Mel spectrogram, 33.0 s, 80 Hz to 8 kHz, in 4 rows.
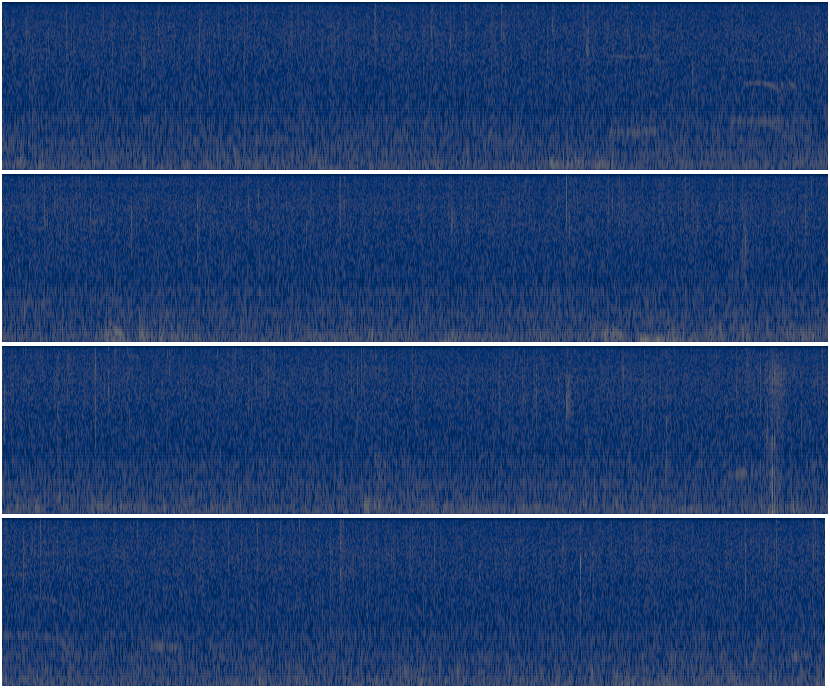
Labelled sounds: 6.1	6.4	killer whale, Bigg's (transient), call T01, 2.9 to 3.1 kHz
7.4	7.8	killer whale, Bigg's (transient), call T02, 1.6 to 1.9 kHz
25.1	25.4	killer whale, Bigg's (transient), 1.8 to 1.9 kHz
26.3	26.6	killer whale, Bigg's (transient), 0.78 to 0.84 kHz

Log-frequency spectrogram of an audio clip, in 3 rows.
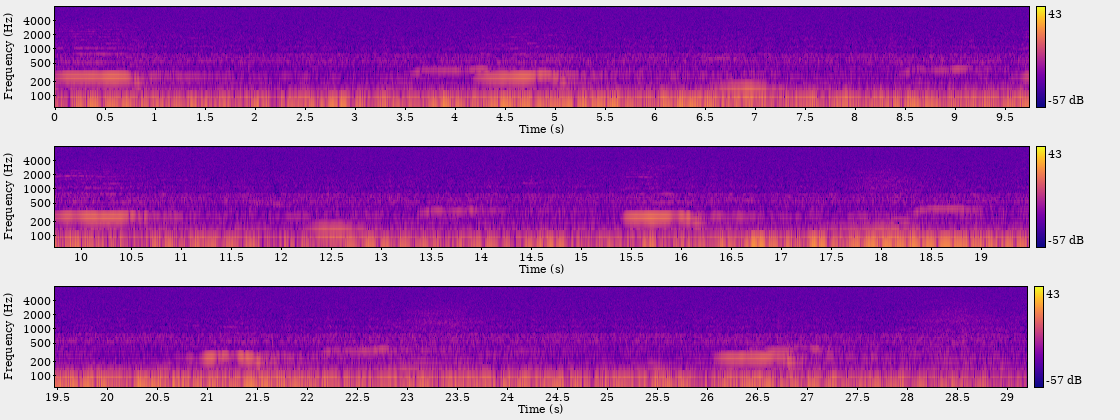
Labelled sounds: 0.2	0.6	humpback whale, 0.80 to 1.1 kHz
9.7	10.1	humpback whale, 1.7 to 2.0 kHz

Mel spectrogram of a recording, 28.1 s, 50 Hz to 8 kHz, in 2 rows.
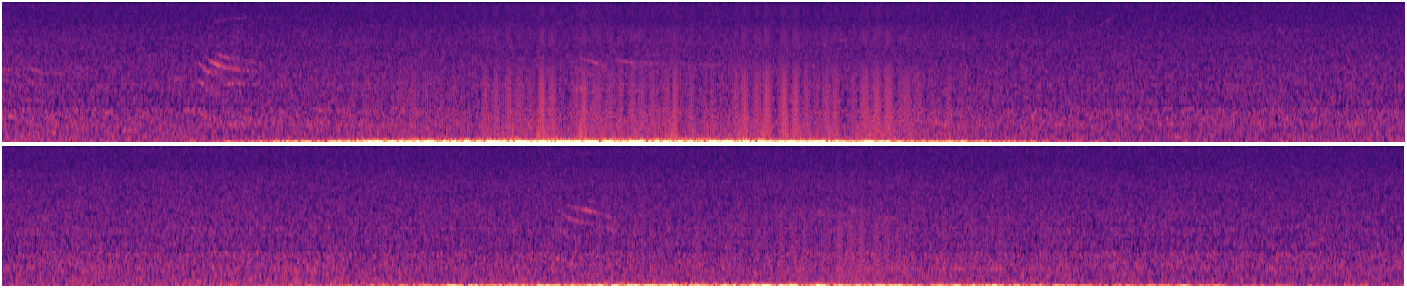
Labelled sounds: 2.0	2.5	killer whale, Bigg's (transient), 1.8 to 5.6 kHz
5.8	6.1	killer whale, Bigg's (transient), 1.9 to 2.3 kHz
19.6	20.0	killer whale, Bigg's (transient), 1.4 to 2.2 kHz

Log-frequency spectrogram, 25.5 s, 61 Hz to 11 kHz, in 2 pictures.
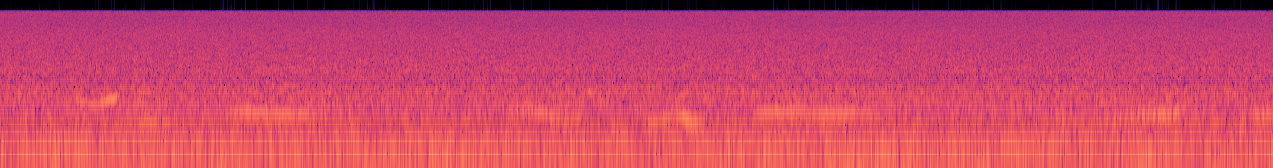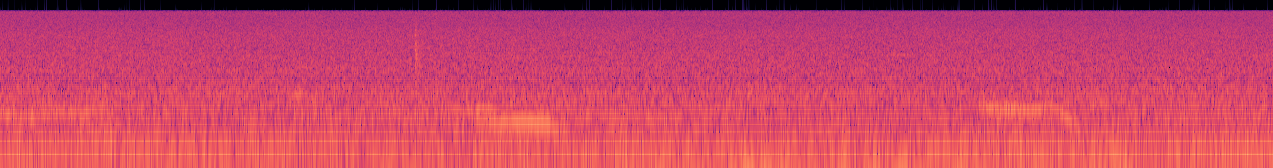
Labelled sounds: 21.6	21.9	humpback whale, 2.0 to 2.1 kHz

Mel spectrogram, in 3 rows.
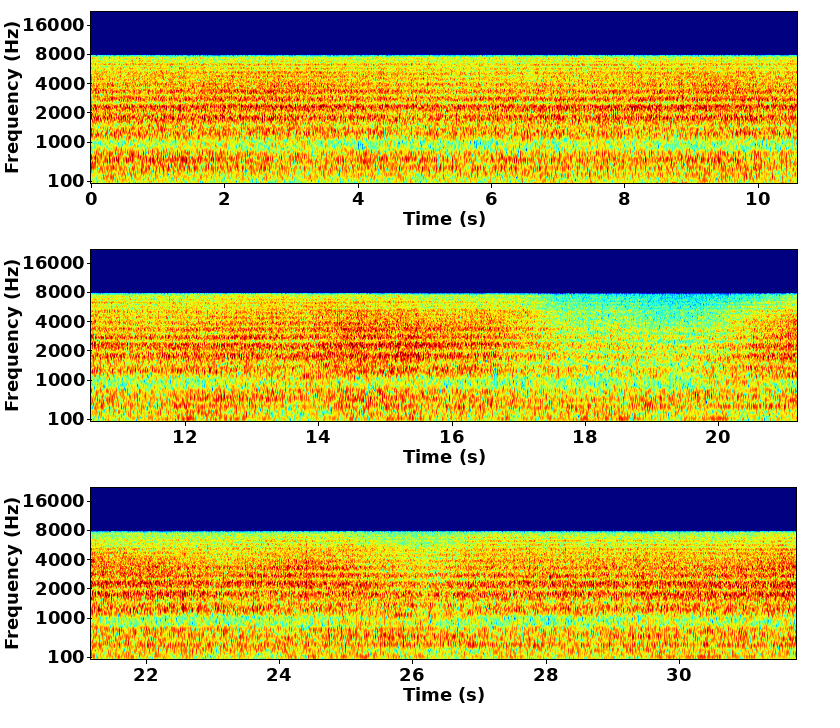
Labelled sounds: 19.8	20.1	vessel noise, 0.86 to 1.2 kHz
25.6	26.0	vessel noise, 0.96 to 1.1 kHz

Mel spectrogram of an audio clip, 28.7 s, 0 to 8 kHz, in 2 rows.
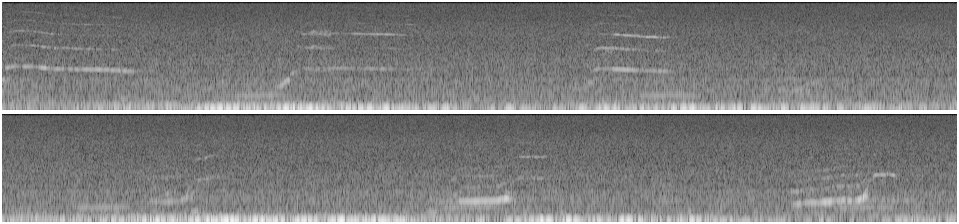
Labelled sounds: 0.0	2.0	humpback whale, 0.93 to 6.3 kHz
2.5	2.8	humpback whale, 5.2 to 5.5 kHz
4.4	6.1	humpback whale, 1.1 to 3.8 kHz
8.8	10.0	humpback whale, 0.96 to 5.6 kHz
17.2	17.6	humpback whale, 1.1 to 2.7 kHz
22.0	22.5	humpback whale, 1.2 to 2.6 kHz
26.3	26.6	humpback whale, 0.80 to 0.86 kHz
27.4	27.8	humpback whale, 1.2 to 1.5 kHz

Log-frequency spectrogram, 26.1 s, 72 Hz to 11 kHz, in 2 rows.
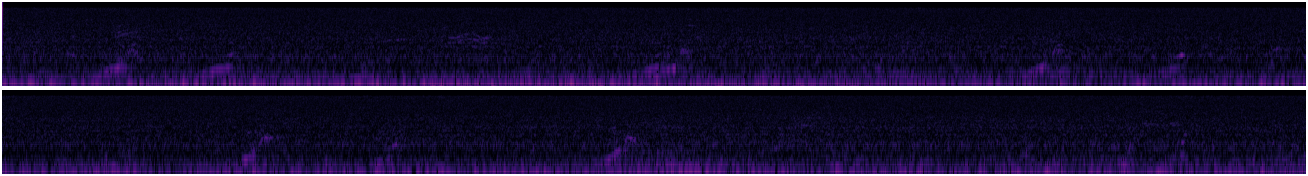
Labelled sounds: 4.5	4.9	humpback whale, 1.0 to 1.7 kHz

